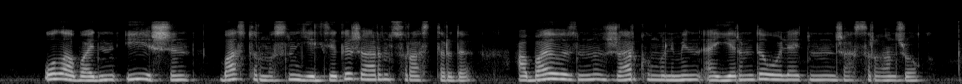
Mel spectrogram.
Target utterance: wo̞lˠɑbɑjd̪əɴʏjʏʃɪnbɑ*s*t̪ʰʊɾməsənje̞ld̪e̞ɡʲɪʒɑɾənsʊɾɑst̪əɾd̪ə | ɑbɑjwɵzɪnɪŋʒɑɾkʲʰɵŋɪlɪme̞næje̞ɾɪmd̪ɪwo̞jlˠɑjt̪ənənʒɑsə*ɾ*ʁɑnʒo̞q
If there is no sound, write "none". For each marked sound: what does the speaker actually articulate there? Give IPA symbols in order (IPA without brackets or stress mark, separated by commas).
s, ɾ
